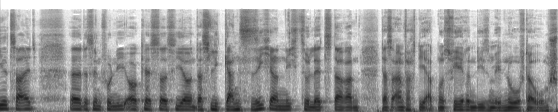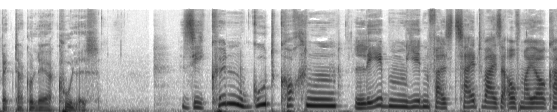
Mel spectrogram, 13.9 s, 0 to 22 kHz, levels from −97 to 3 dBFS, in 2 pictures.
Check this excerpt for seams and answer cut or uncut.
uncut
